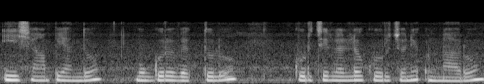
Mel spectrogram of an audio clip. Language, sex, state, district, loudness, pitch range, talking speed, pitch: Telugu, female, Telangana, Komaram Bheem, -16 LUFS, 185-200 Hz, 100 wpm, 190 Hz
